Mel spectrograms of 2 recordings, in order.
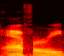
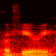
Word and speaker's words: AFERIY: by the QR code aury I've also heard it pronounced apery but I prefer a fury I don't think they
